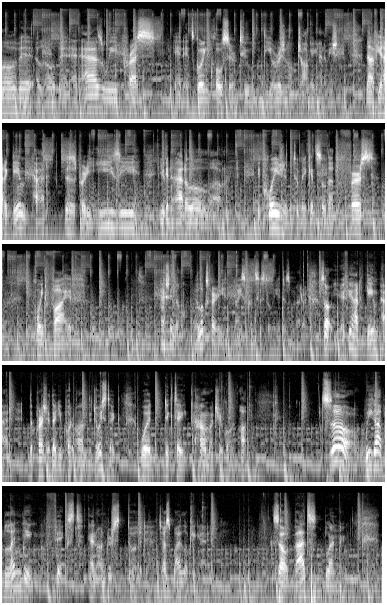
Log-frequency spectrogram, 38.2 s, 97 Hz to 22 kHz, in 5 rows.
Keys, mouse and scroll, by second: 0.0-3.9 typing, 6.1 c, 6.9 c, 7.6 v, 8.5 c, 9.9 c, 10.8 v, 13.7 v, 14.6 c, 15.3 v, 18.4 v, 18.7 c, 19.3 v, 20.0 v, 21.4 v, 22.9 c, 24.9 v, 27.4 v, 32.3 click, 33.4 click, 34.6 ctrl+s.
